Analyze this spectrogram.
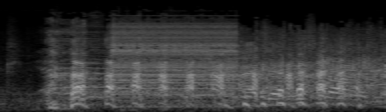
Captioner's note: buzzer; applause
